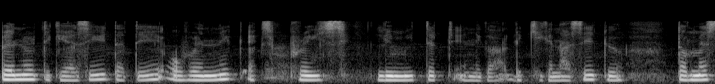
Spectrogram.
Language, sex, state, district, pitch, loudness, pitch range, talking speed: Nagamese, female, Nagaland, Dimapur, 205 Hz, -17 LUFS, 195-220 Hz, 90 wpm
